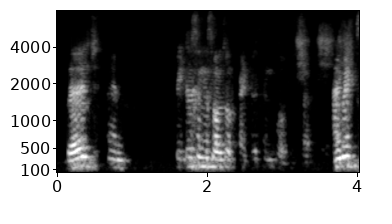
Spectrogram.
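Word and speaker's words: Petersen: So for Peterson we saw it is atmospher conjecture that it is atmospheric cubic. So the name is pronounced Burj and Peterson is also Peterson.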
